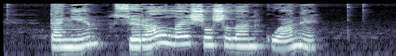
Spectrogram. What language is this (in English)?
Mari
